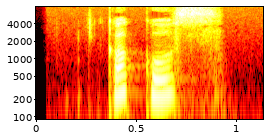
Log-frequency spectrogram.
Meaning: 1. coconut (tree; nut) 2. cocaine
- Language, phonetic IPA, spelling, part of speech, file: Russian, [kɐˈkos], кокос, noun, Ru-кокос.ogg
